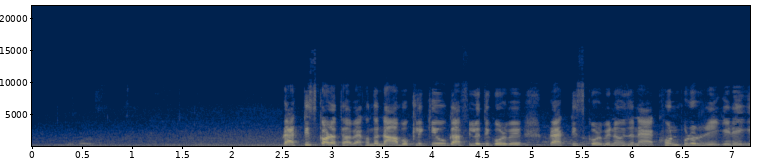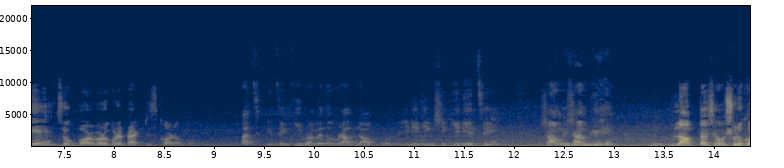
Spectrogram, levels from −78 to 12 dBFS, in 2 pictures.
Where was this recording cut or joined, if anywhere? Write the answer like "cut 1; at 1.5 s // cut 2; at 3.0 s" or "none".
cut 1; at 2.5 s // cut 2; at 9.3 s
